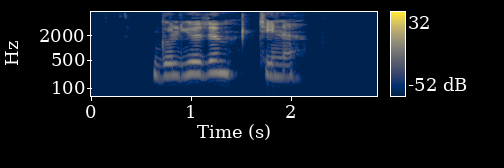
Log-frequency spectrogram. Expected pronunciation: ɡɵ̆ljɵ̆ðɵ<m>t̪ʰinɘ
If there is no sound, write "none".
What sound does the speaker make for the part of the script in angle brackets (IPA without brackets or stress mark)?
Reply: m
